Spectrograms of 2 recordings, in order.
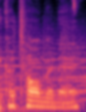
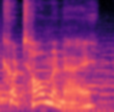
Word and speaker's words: Kotomine: that wasn't on purpose i'm not stressing any of the syllables i mean again yoga mesh would absolutely say kotomene i'm not saying kotomonai you've mistaken your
